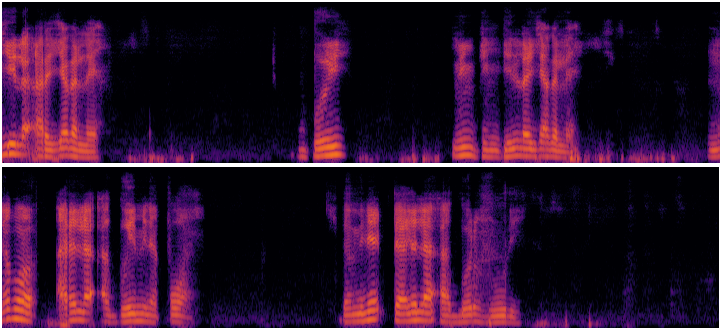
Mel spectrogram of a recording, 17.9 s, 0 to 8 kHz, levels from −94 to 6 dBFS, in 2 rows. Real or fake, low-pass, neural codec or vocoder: fake; 7.2 kHz; codec, 44.1 kHz, 2.6 kbps, DAC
